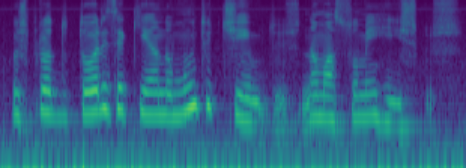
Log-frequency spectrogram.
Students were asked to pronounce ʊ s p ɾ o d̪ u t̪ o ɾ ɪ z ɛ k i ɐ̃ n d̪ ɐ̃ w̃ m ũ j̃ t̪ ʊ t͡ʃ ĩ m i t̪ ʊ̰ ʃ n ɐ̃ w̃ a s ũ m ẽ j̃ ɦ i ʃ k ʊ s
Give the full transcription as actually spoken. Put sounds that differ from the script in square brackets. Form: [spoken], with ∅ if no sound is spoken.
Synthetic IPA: ʊ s p ɾ o d̪ u t̪ o ɾ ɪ z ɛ k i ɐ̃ n d̪ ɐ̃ w̃ m ũ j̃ t̪ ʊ t͡ʃ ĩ m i [d̪] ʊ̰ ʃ n ɐ̃ w̃ a s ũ m ẽ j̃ ɦ i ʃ k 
